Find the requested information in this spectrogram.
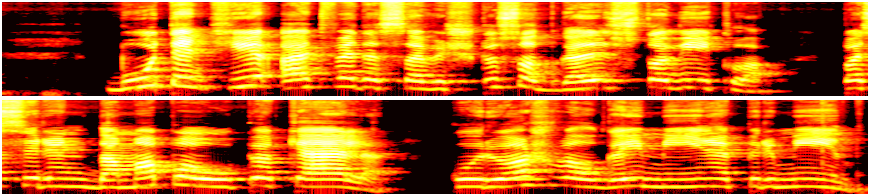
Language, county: Lithuanian, Klaipėda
